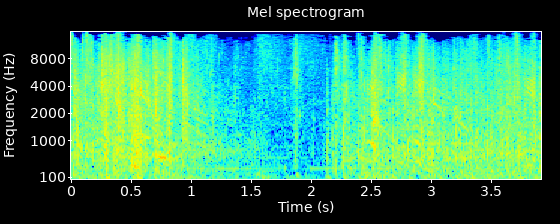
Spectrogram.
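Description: Leaves and plants swish as someone brushes past them.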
